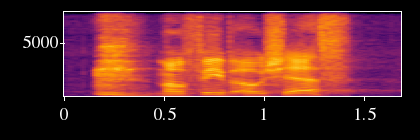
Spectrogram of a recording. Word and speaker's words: Mephibosheth: Mephibosheth.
